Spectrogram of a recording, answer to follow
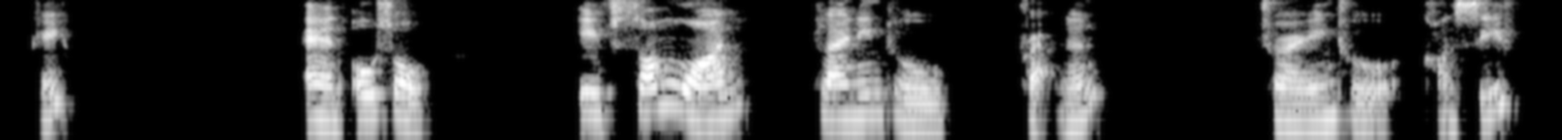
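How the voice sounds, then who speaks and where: Long, frequent pauses mark this woman's very slow speech, delivered at a medium pitch with ordinary pitch variation. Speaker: feng shui consultant. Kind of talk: live stream talk. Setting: live online stream.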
